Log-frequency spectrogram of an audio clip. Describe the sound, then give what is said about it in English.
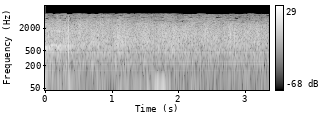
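A crowd claps steadily, a dense, even wash of many hands from start to finish with no pauses and no voices on top. “I can tell you can clap on that.”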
